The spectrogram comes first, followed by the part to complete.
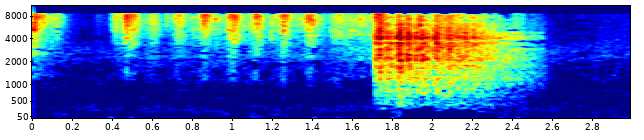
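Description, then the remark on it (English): A rapid rattle of several dice shaken together, then a louder burst of clattering as they tumble across a hard tabletop, fairly loud, settling after a moment. “So roll five, plus four and plus zero?”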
